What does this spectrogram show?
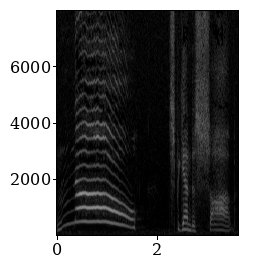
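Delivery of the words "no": a high, drawn-out wailing no; imitated wail. Pastor imitates his wife's grief at the news, wailing. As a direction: wail the no like a grieving wife. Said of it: "She wailed".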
